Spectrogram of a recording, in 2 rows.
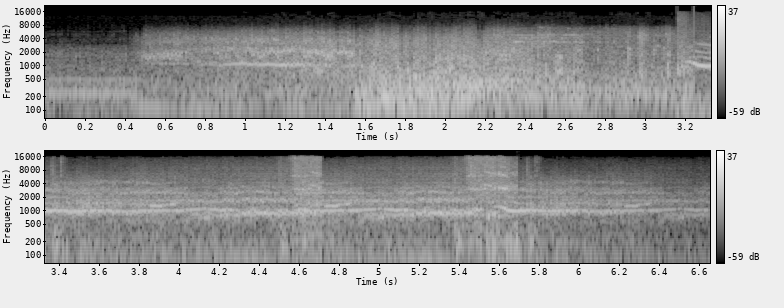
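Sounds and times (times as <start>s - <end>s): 
BMW 7 Series tires squealing in a skid: 0.4s - 2.6s, 3.2s - 6.6s.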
